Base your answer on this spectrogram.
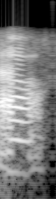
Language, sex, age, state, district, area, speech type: Assamese, female, 18-30, Assam, Darrang, rural, conversation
